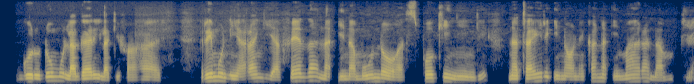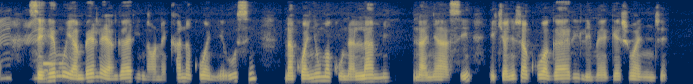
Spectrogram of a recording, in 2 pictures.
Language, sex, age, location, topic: Swahili, male, 18-24, Nairobi, finance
